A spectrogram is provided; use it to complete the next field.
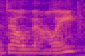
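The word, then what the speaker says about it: Del Valle: Tesla is technically Austin, but it's right next to Dell Valley. And so it's spelled Delvalle, and you'll want to take a look.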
